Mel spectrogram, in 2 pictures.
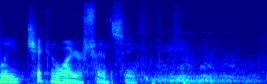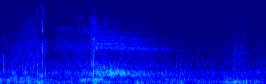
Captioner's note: laughter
